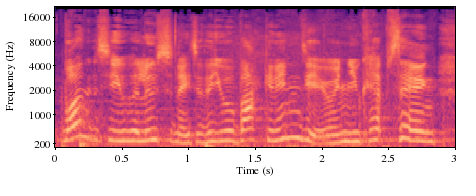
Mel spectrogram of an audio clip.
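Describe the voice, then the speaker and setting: A woman plays a defiant young mother in a video game drama, her voice high and emotional. She is sharp-tongued and guarded with a desperate edge, and music plays clearly behind her. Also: quick pace, close to an everyday voice. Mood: light, teasing. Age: young adult. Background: clear background music.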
